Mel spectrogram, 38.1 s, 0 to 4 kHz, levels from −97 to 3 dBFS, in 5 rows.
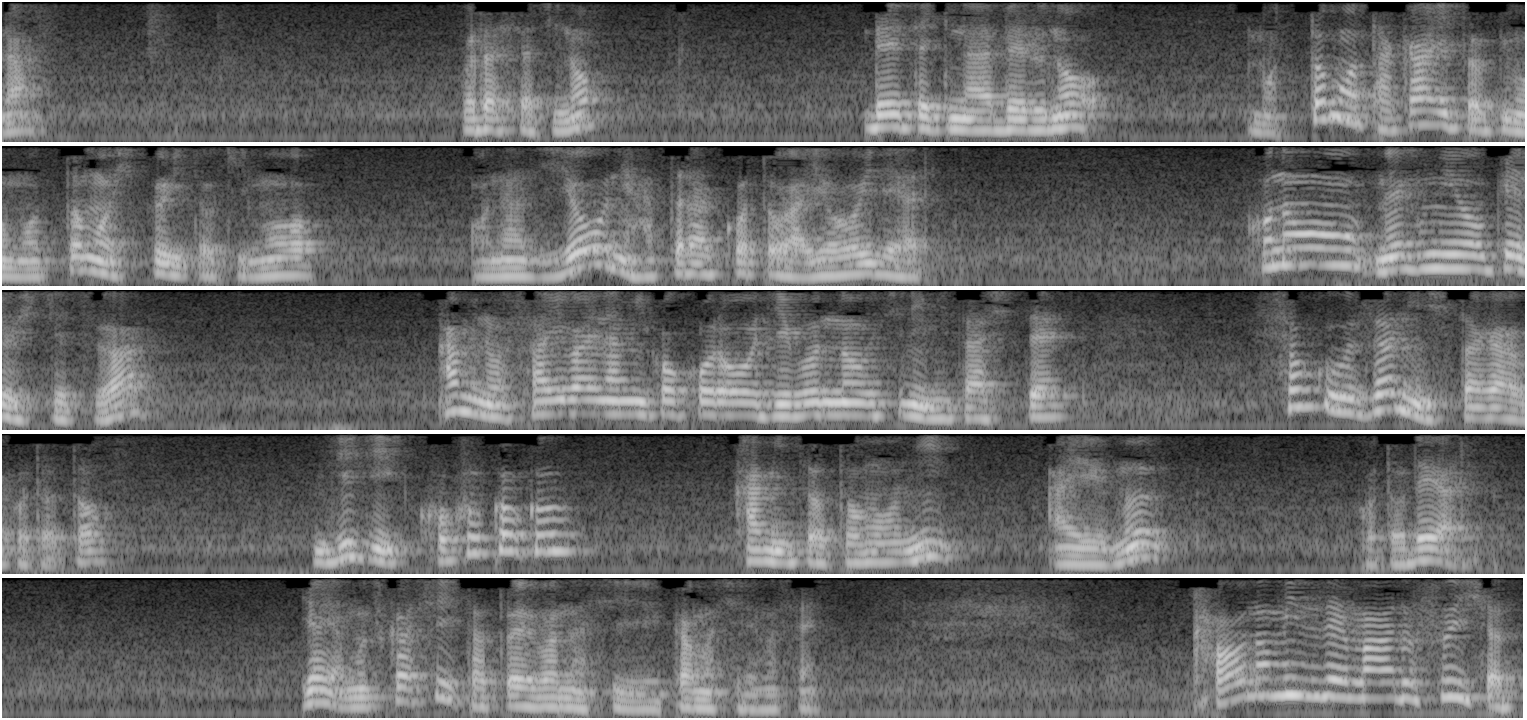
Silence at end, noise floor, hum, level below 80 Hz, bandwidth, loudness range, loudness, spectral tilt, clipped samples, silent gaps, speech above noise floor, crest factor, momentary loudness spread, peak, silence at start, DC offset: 0 s; -49 dBFS; none; -48 dBFS; 4 kHz; 5 LU; -25 LUFS; -12 dB/octave; under 0.1%; none; 25 dB; 20 dB; 15 LU; -6 dBFS; 0 s; under 0.1%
